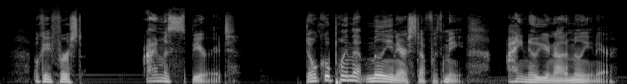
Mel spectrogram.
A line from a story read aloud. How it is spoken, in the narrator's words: Jofuku said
